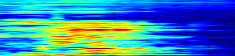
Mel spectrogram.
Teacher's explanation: La lettre H c'est une lettre la gorge. Le son vient au fond de la gorge.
